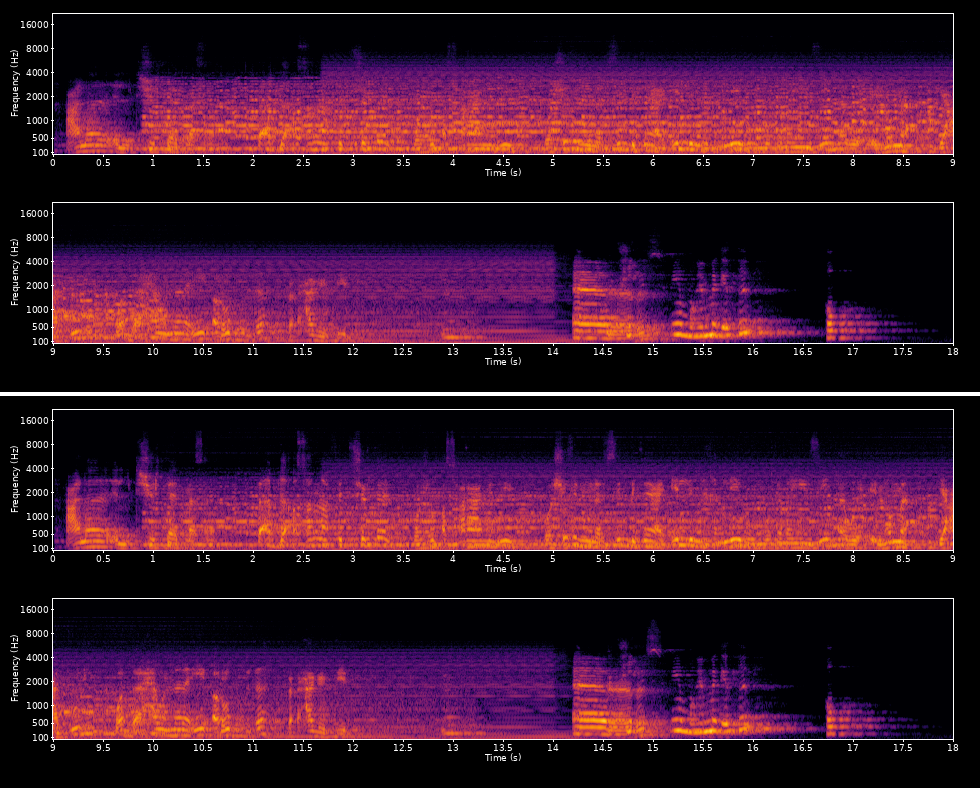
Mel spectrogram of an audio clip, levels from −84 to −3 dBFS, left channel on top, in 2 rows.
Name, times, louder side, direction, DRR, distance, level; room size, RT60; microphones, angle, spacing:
voice 1, 0.1-1.7 2.0-4.6 4.9-8.6 8.8-11.2 11.4-11.9 14.5-14.9, right 1 dB, 90° right, 5 dB, 3.2 m, -27 dB
sound 1, 0.9-10.1, left 3 dB, 70° left, 1.8 m, -29 dB
sound 2, 1.1-13.2, right 1 dB, 35° right, 4.1 m, -43 dB
sound 3, 2.7-14.0, left 1 dB, 20° left, 4.5 m, -41 dB
voice 2, 14.2-14.8 15.2-16.0 16.7-16.8, right 1 dB, ahead, -1 dB, 4.1 m, -23 dB
26.5 x 25.0 x 9.1 m, 0.98 s
head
